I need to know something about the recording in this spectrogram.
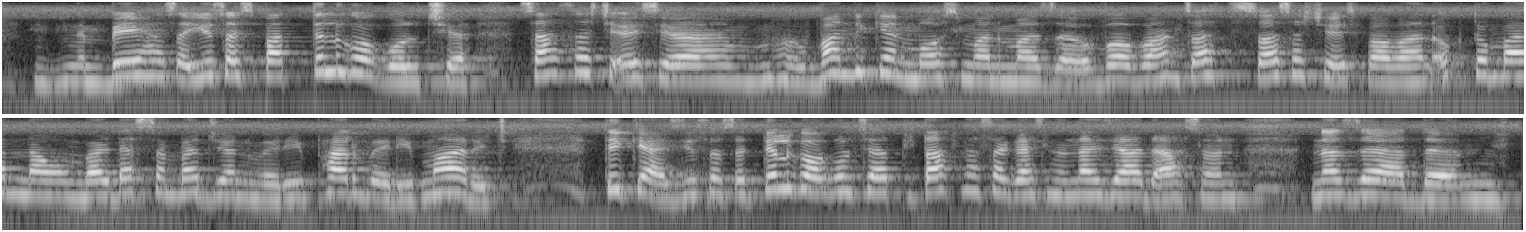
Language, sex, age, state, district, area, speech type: Kashmiri, female, 18-30, Jammu and Kashmir, Baramulla, rural, spontaneous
